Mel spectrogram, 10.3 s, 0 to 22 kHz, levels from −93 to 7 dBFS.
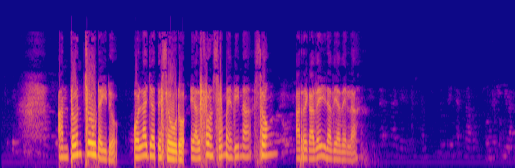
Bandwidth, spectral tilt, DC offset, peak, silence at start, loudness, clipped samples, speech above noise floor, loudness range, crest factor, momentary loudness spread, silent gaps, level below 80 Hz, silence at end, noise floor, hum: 11.5 kHz; -5.5 dB/octave; under 0.1%; 0 dBFS; 0.5 s; -14 LUFS; under 0.1%; 60 dB; 11 LU; 16 dB; 17 LU; none; -52 dBFS; 3.15 s; -73 dBFS; 50 Hz at -45 dBFS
